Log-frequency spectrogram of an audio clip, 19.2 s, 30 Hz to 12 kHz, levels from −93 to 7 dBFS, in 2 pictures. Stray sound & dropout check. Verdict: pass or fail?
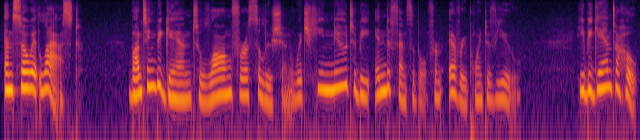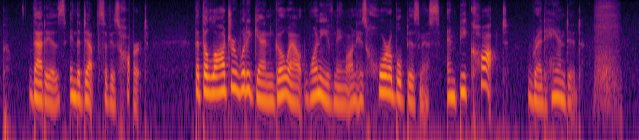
fail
